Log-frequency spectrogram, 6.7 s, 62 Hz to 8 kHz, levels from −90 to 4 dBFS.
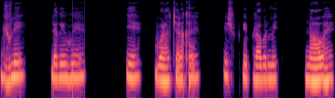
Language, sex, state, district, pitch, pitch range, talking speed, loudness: Hindi, male, Uttar Pradesh, Budaun, 170 Hz, 155-180 Hz, 115 wpm, -23 LUFS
